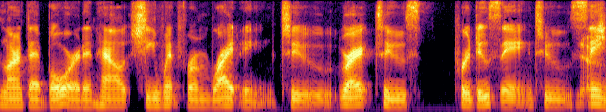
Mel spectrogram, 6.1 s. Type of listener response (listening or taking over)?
listening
